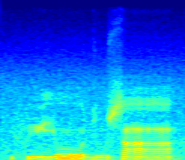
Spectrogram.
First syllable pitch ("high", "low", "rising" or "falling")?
low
